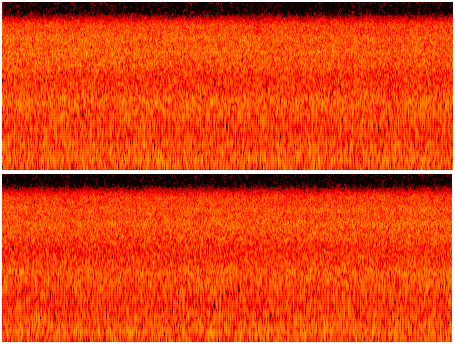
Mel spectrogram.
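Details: Constant rushing hiss, like falling water or strong wind, covers everything, with no calls breaking through.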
